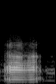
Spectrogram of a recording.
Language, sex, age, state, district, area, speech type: Odia, male, 45-60, Odisha, Nuapada, urban, conversation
